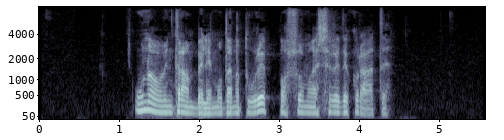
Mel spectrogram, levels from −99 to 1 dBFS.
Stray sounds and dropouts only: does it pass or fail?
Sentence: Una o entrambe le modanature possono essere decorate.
pass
